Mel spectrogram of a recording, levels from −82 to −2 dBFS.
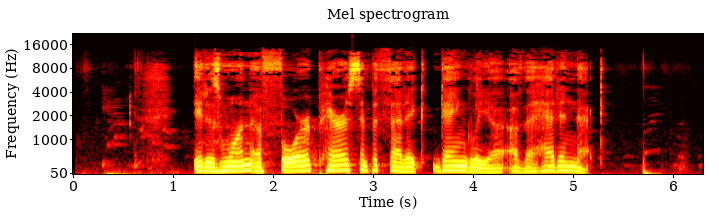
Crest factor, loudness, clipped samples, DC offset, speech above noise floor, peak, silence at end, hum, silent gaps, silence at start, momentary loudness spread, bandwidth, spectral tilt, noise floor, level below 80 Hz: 16 dB; -15 LUFS; under 0.1%; under 0.1%; 30 dB; 0 dBFS; 0.45 s; none; none; 0.35 s; 20 LU; 14.5 kHz; -5 dB/octave; -44 dBFS; -38 dBFS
